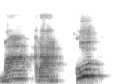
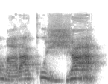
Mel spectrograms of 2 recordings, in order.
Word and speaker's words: maracujá: fica mara aqui n maracuj o já é a ca mais forte você fala marac não nem maracuj você fala maracujá a sílaba forte está na última então toda palavra que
